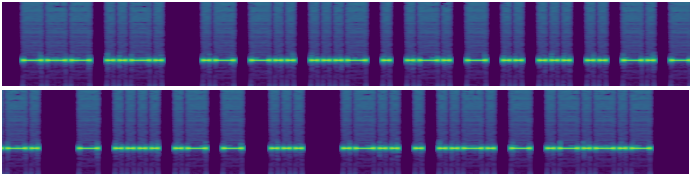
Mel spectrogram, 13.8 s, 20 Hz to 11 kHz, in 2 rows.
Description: Morse code, heard as a keyed tone, about 20 wpm, 1000 Hz. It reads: OF ADVERTISING THAT S LEFT.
